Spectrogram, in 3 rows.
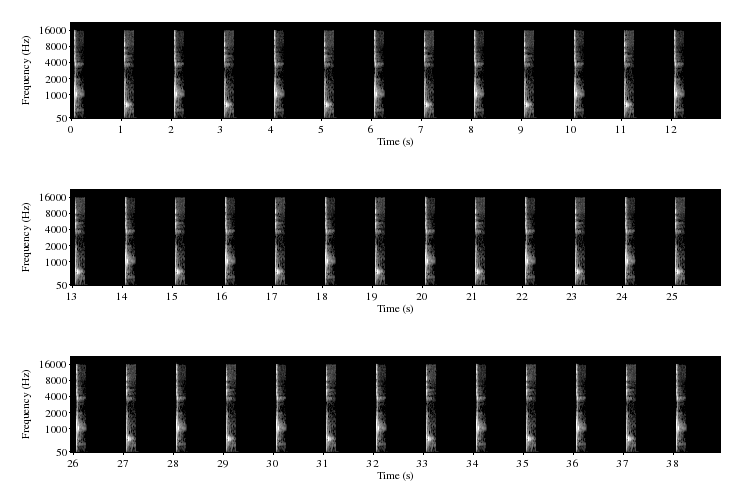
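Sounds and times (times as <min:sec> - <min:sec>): countdown timer ticking: 0:01.1 - 0:01.3, 0:05.1 - 0:05.3, 0:07.1 - 0:07.3, 0:09.1 - 0:09.3, 0:11.1 - 0:11.3, 0:13.1 - 0:13.3, 0:15.1 - 0:15.3, 0:17.1 - 0:17.3, 0:18.0 - 0:18.3, 0:19.1 - 0:19.3, 0:21.1 - 0:21.3, 0:23.1 - 0:23.3, 0:25.1 - 0:25.3, 0:26.0 - 0:26.3, 0:27.1 - 0:27.3, 0:28.0 - 0:28.3, 0:29.1 - 0:29.3, 0:30.0 - 0:30.3, 0:31.1 - 0:31.3, 0:32.0 - 0:32.3, 0:33.1 - 0:33.3, 0:34.0 - 0:34.3, 0:35.1 - 0:35.3, 0:36.0 - 0:36.3, 0:37.1 - 0:37.3, 0:38.0 - 0:38.3.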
